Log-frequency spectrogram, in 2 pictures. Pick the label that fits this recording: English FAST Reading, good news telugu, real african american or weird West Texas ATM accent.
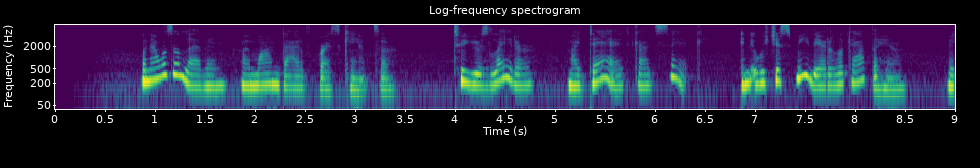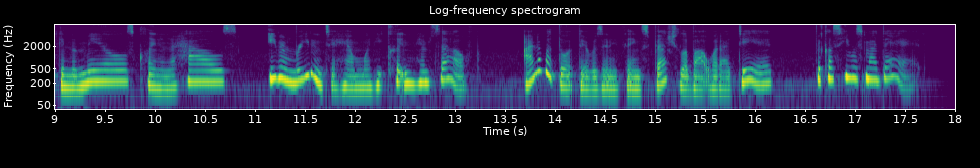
real african american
